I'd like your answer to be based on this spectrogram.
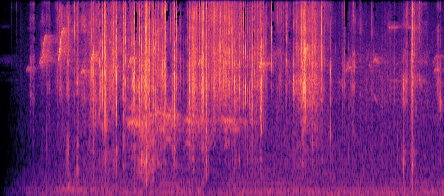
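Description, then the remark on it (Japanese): Loud crunching of crisp, flaky Danish pastry dough being bitten and chewed, a dense run of crackly, crisp snaps lasting several seconds with no talking. “パリパリのデニッシュ生地のパリパリ具合が半端なくて、もう、歯を入れるとパリパリパリパリっていう、ザクザクって音がするんですよ。あまりに、あまりにその音が素晴らしかったので、撮りました。”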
